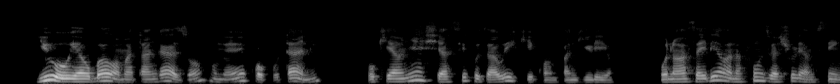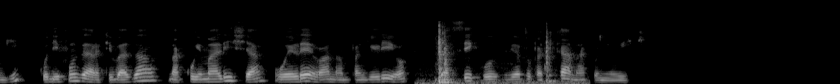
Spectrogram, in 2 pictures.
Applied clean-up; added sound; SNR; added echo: none; Squeak; 5 dB; none.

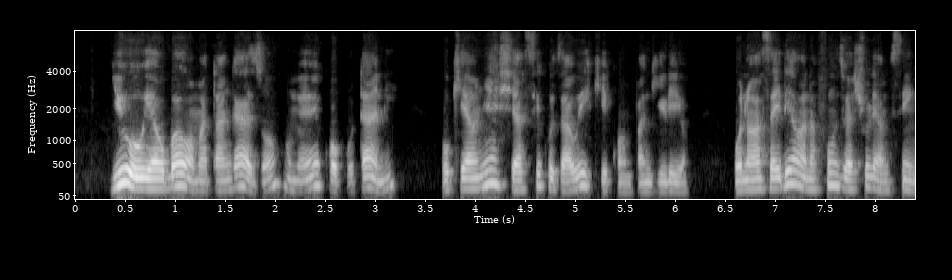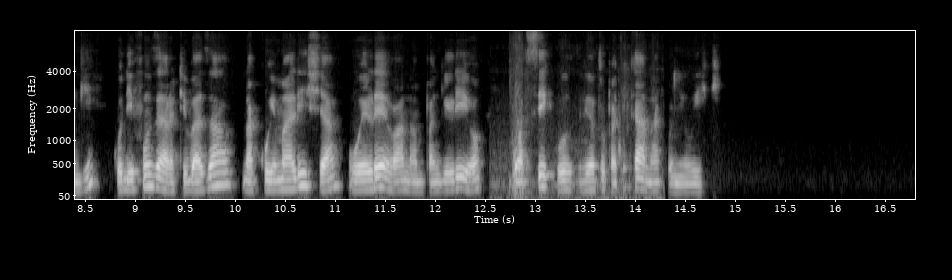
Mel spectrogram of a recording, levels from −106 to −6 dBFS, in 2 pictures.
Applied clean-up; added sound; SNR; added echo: neural separator model SepFormer DNS4.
